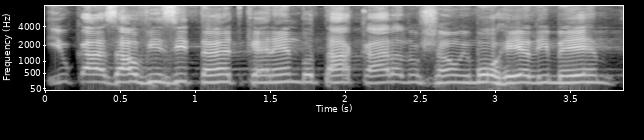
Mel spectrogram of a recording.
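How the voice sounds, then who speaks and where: A male pastor preaching a sermon, telling stories in an animated way and acting out dialogue. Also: sits high, a little fast, clean tone. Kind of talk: sermon with storytelling. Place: large church hall. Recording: long church hall reverb.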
